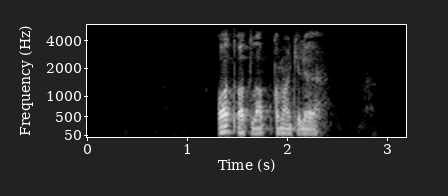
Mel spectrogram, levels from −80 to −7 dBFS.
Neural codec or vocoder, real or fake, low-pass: none; real; 5.4 kHz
